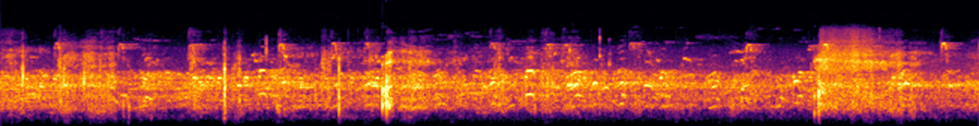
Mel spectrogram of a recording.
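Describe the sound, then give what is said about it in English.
Hundreds of geese in many V-shaped groups honking as they fly up from a river, a continuous chorus of nasal honks overlapping without pause, with a few louder calls standing out. “There's so many groups of them now, I'm losing count. Hundreds of geese. Hundreds of geese.”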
